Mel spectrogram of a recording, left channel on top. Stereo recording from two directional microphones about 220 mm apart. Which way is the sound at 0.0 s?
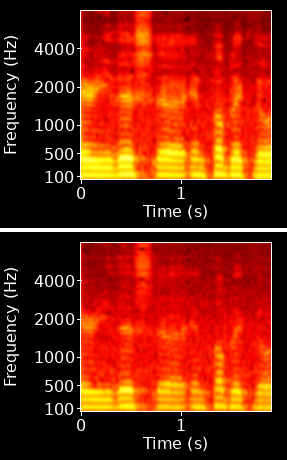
25° left (ahead or behind).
